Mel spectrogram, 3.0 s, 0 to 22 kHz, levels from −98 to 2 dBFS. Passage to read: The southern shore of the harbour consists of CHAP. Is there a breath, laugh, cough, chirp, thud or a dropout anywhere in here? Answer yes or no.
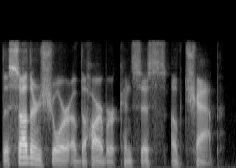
no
